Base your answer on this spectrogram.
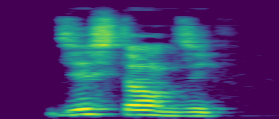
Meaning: third-person singular past historic of distordre
- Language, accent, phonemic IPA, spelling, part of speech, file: French, Canada, /dis.tɔʁ.di/, distordit, verb, LL-Q150 (fra)-distordit.wav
